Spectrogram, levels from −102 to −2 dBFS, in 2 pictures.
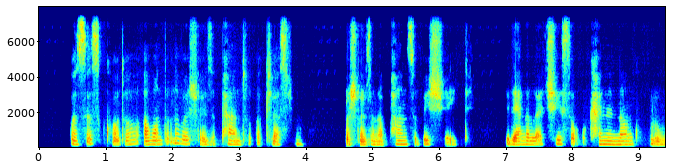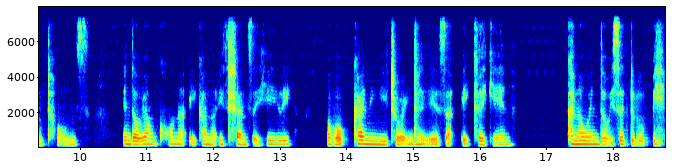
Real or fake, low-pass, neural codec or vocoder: fake; 7.2 kHz; codec, 16 kHz, 0.4 kbps, LongCat-Audio-Codec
